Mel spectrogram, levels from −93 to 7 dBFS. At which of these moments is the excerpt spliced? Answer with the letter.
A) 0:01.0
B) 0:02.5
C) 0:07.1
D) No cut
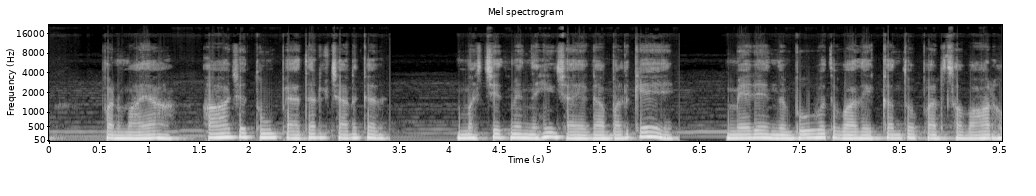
D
